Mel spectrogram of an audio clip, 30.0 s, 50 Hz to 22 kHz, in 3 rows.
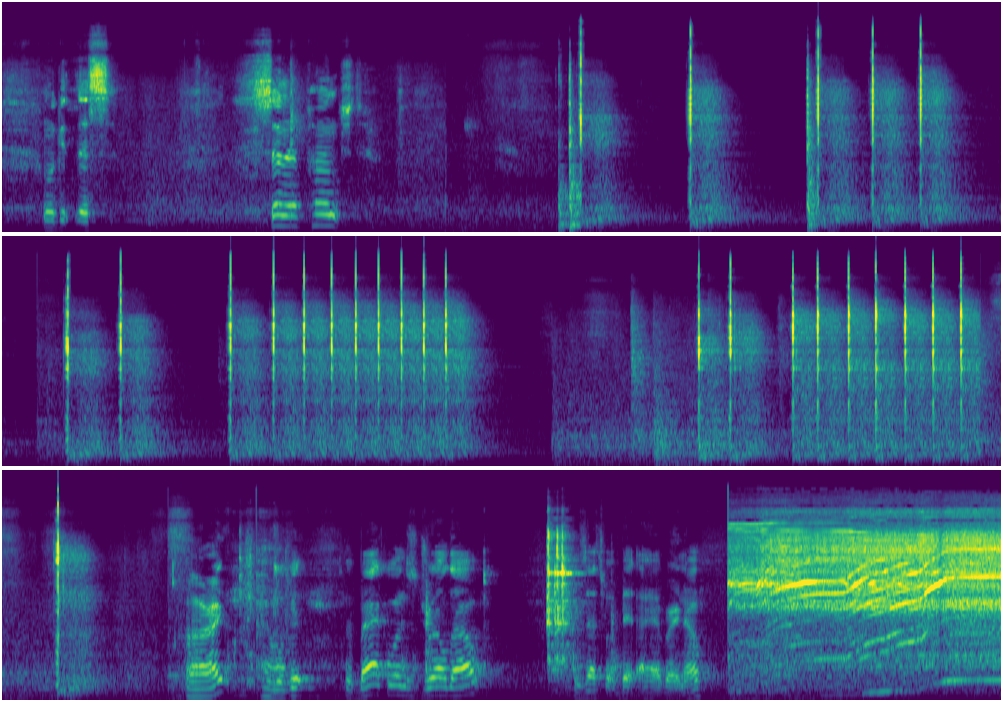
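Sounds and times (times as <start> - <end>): hammer striking punch on steel: 5.6 - 7.4, 8.0 - 9.7, 10.6 - 14.8, 16.9 - 19.8.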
